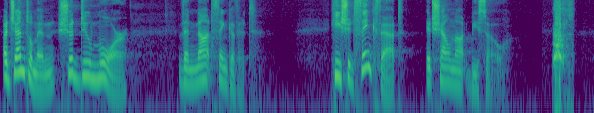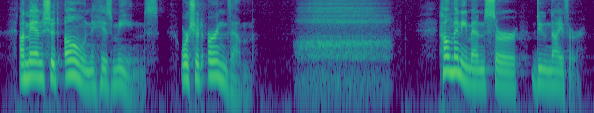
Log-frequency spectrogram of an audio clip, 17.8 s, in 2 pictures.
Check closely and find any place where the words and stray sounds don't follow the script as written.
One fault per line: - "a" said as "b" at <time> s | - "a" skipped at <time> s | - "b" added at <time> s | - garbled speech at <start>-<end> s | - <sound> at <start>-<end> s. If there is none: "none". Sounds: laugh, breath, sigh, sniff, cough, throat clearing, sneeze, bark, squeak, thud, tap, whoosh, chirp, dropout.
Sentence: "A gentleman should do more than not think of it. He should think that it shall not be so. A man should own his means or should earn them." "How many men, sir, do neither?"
- bark at 8.3-8.6 s
- breath at 13.3-14.9 s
